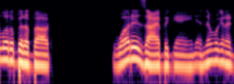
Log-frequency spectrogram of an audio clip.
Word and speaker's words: Ibogaine: So we're going to talk about a few things, but specifically Ibogaine. Is that how you say it? – Yeah, Ibogaine.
